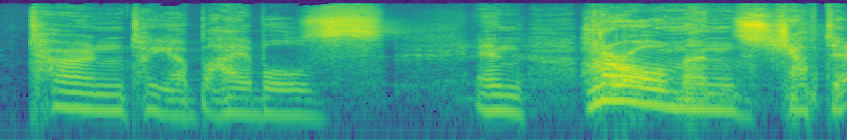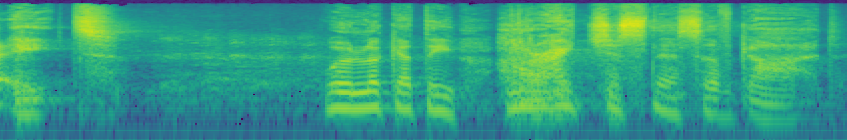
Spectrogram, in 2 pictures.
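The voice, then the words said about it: Put-on Scottish accent, like Alistair Begg. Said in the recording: “Even a Scottish accent wouldn't help Paul's preaching. ... a Scottish accent does help your preaching ... like Alistair Begg and Sinclair Ferguson”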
